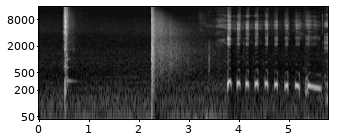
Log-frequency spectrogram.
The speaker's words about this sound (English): Boom. These are good bottle rockets.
